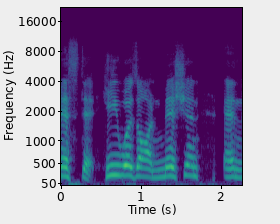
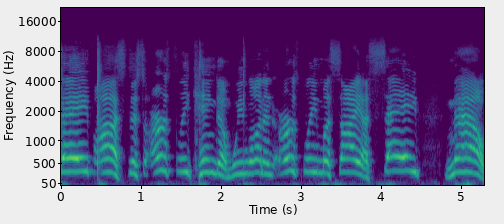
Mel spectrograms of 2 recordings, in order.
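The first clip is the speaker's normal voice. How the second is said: mock crowd yelling, higher pitch; 7 semitones higher than usual. Retelling what the crowd shouted about the messiah, imitating a crowd yelling. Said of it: "And they started yelling".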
